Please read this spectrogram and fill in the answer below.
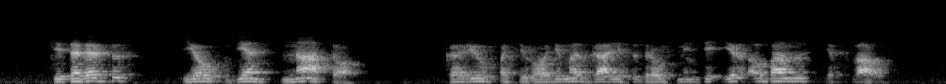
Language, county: Lithuanian, Panevėžys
